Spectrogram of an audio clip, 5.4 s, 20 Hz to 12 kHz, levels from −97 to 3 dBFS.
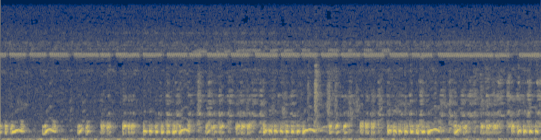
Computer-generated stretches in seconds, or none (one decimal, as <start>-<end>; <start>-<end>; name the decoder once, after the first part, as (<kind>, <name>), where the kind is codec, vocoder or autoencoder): none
